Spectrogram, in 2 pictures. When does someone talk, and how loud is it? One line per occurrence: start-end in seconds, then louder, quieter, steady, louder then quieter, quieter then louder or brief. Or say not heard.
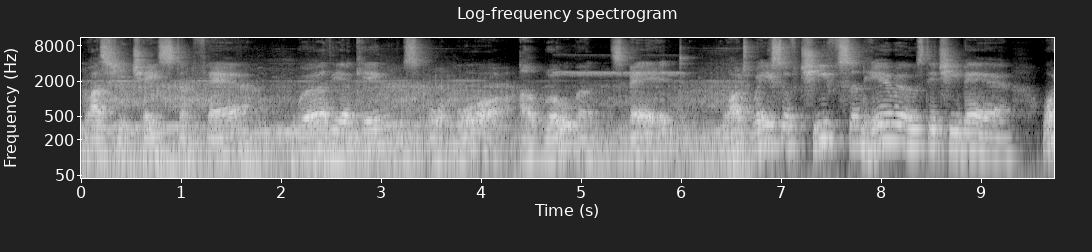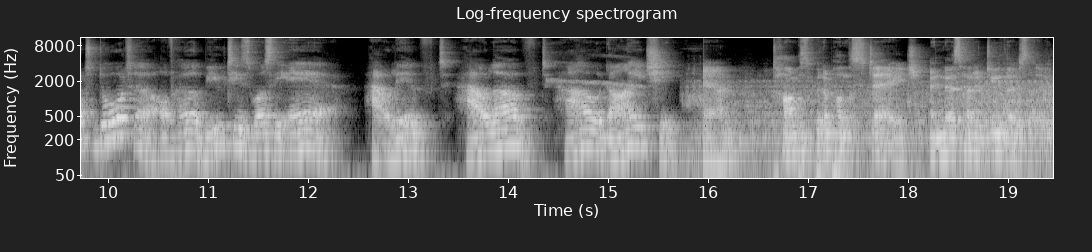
0.0-19.4 steady.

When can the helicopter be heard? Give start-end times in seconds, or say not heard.
0.0-6.8, 15.7-19.4.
